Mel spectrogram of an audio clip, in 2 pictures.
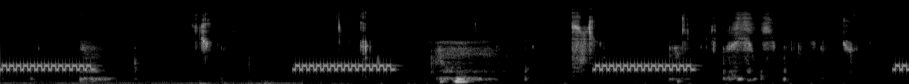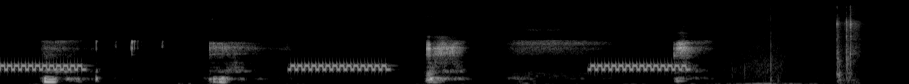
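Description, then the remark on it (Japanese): A telephone rings over and over with an incoming call from a client, steady electronic tone bursts repeating at an even pace, with soft clicks and rustling movement filling the gaps between rings. “向こうから電話が来るまでの間、もう少しだけ君を堪能させてください。”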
